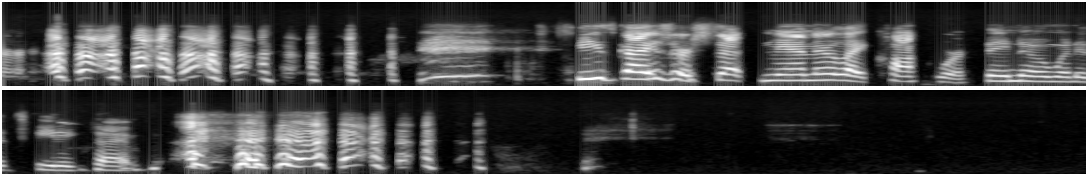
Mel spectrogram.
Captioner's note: laughter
